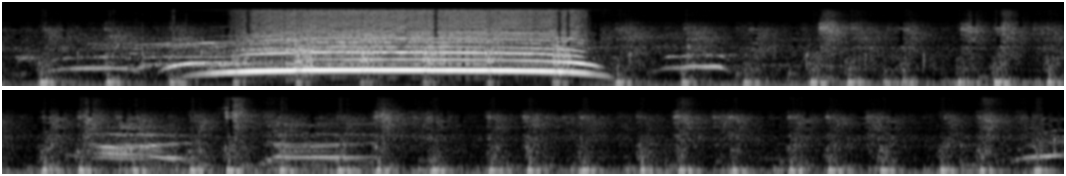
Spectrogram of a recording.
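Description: Fast, steady drumming at about three beats a second. About a second in, a loud drawn-out yell rises, holds for about two seconds and falls away; shorter shouts follow near the middle.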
